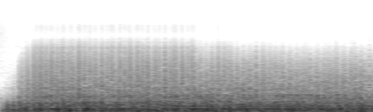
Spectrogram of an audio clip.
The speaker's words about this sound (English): Get two tubas and have them play two different notes. As loud as they can. It's just this kind of war rumble.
